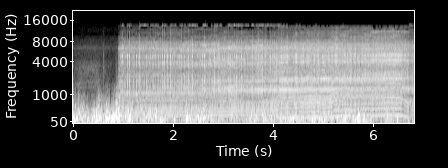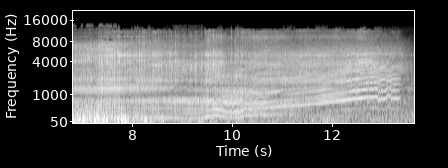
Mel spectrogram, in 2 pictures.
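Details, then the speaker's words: Redcat Earthquake 3.5 nitro monster truck on factory needle settings, engine head not yet warm: revving and bogging with a blubbery, uneven note, won't idle and dies without throttle; needles extremely rich. "e settings are just extremely rich the thing doesn't idle well it turns off without giving it some throttle"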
